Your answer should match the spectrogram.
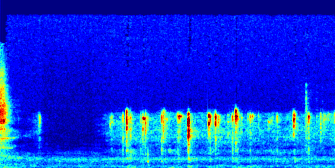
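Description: Faint, irregular clicking of a computer keyboard as someone types a YouTube search, with many quick keystrokes in uneven bursts.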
